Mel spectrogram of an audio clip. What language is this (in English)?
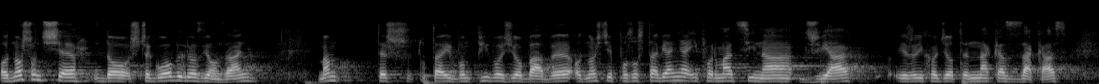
Polish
